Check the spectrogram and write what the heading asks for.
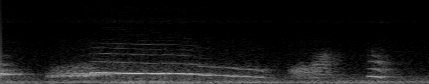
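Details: Puter pelung Barbary dove trading calls with a rival: a short low note, then a long sustained mid-pitched coo that slowly falls, followed by two brief quavering bursts, over a low background rumble.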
